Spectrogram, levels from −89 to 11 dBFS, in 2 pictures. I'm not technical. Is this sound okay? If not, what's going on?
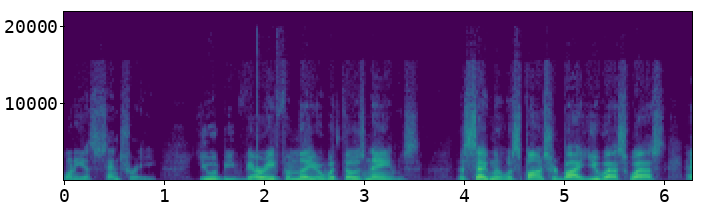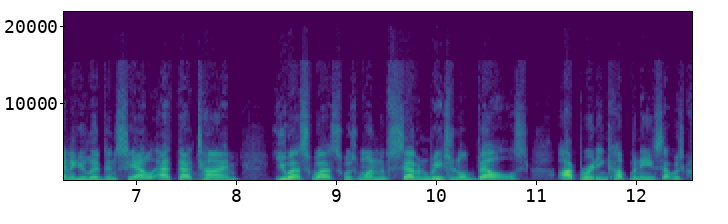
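No. There are three problems.

At 1.92 s, the microphone volume stepped up. The call software decided the microphone was too quiet and turned it up all at once. The speech and the background noise both get suddenly louder at the same moment.

From 6.17 s to 9.22 s, there is a jitter buffer speed-up. Audio had piled up waiting to play. To catch up, the receiver cut out many tiny slices. Altogether, about a fifth of a second went missing. The speech runs about 7 percent fast but keeps its normal pitch, so it sounds slightly rushed.

At 6.38 s, there is a skip ahead. Well over half a second of audio was thrown away while later sound was already waiting. Playback jumps straight forward with no silence. The sound on either side of the jump is joined almost directly.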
